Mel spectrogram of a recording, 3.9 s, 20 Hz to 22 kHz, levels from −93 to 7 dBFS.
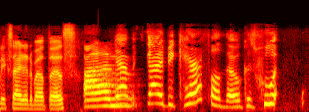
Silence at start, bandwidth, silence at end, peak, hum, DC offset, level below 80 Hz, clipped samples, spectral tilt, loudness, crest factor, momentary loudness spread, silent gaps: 0 s; 9.4 kHz; 0.4 s; -2 dBFS; none; under 0.1%; -66 dBFS; under 0.1%; -2 dB/octave; -18 LUFS; 16 dB; 5 LU; none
